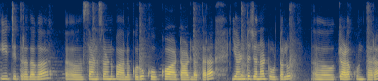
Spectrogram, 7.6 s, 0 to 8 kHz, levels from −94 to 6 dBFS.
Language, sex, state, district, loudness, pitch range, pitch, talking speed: Kannada, female, Karnataka, Bidar, -18 LUFS, 220-245 Hz, 235 Hz, 120 wpm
